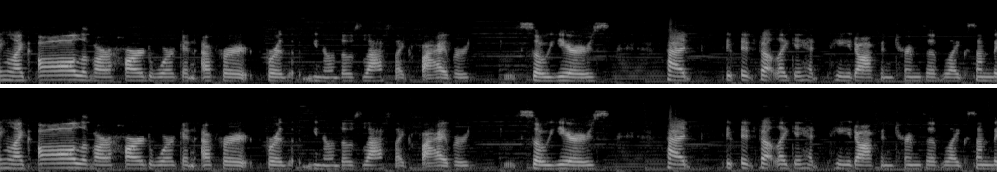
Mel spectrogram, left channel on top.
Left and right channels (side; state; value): both; normal; correlation 0.98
